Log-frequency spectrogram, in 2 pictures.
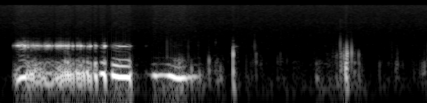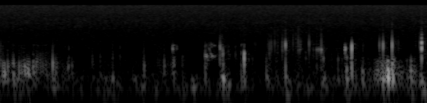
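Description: A deep drawn-out growl followed by scattered small gurgles and pops, ordinary hungry stomach rumbling; normal bowel sounds.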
